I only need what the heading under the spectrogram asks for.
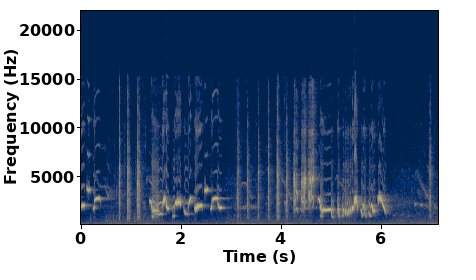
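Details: In afternoon sun, a white-rumped shama gives fighting song while hopping on its perch, mixing rapid dry clicks with loud rolling, wavering whistled phrases in two strong outbursts.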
